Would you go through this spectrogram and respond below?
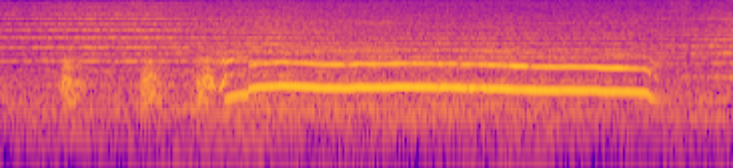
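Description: In Yellowstone's wilderness a coyote gives a few short barking yips, then one long, loud, steady howl that holds for several seconds before dropping off sharply.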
